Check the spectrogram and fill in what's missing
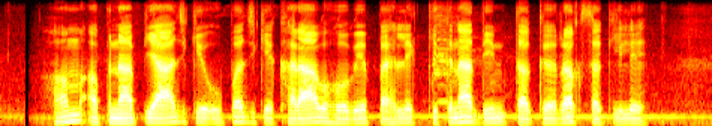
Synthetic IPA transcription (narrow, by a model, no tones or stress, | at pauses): həmə̰pnapjad͡ʒkeupəd͡ʒkekʰəɾaːbɦobepəɦlekɪt̪nad̪ɪnt̪əkɾəkʰsəkileː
